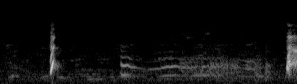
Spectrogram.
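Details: Sudden short gulping hiccup, soft whimpering sounds, then another abrupt hiccup from a young child being comforted; hiccups.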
